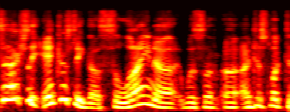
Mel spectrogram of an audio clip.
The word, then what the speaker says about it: Salina: a city in Kansas without the S on the end that you might think is pronounced Selena, but it is not. It is pronounced Salina.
